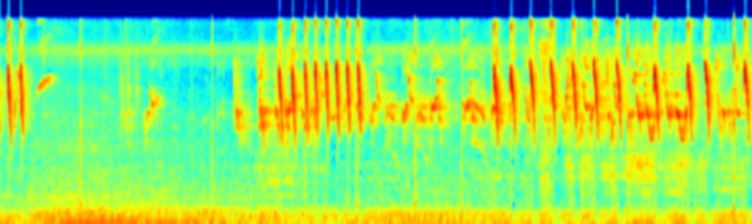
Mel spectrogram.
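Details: Bar-winged prinia (ciblek semi) song used as a lure to stimulate other birds to sing. After soft scattered chirps, it breaks into fast runs of sharp, high, repeated chip notes that sweep downward, several bursts in close succession.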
